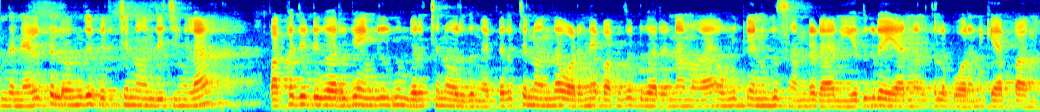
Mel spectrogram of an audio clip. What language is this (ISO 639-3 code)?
tam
